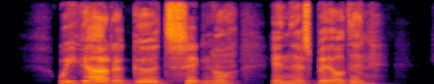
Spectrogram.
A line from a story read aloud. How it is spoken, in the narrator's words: he panted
